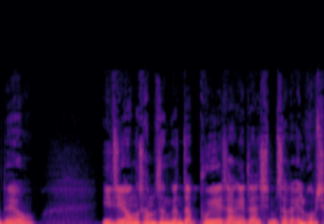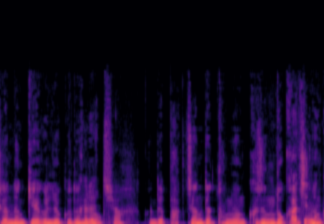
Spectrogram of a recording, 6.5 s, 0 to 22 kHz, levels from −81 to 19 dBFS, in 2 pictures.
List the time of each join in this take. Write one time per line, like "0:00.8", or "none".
0:03.5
